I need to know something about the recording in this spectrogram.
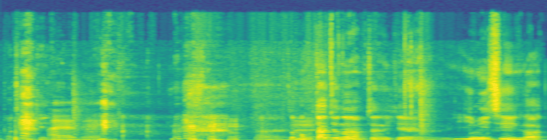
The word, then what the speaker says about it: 포템킨: 러시아 발음 뽀잼킨.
